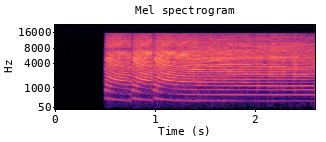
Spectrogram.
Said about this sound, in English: There's my motherfucking air horn.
